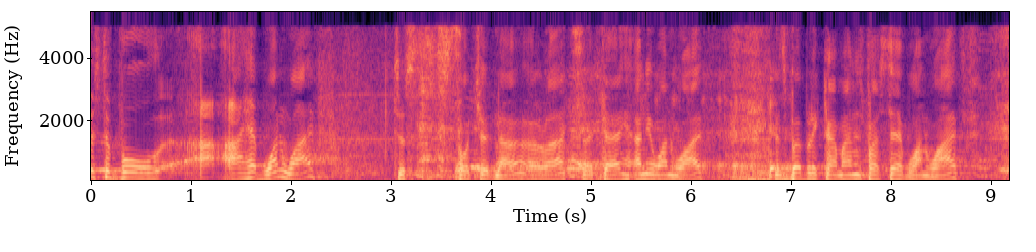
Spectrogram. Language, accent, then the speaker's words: English; South Africa; moved away as an adult; now in United States; We moved to America in 2003, as I said. We grew up in South Africa.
